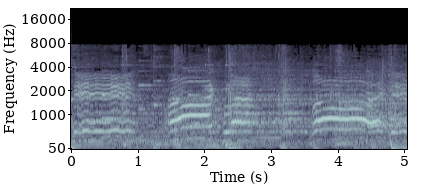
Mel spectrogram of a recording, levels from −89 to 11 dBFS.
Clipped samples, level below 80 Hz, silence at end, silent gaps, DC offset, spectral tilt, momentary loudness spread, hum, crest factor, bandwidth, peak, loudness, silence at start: under 0.1%; -36 dBFS; 0 s; none; under 0.1%; -5 dB/octave; 10 LU; none; 12 dB; 8 kHz; -4 dBFS; -16 LUFS; 0 s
